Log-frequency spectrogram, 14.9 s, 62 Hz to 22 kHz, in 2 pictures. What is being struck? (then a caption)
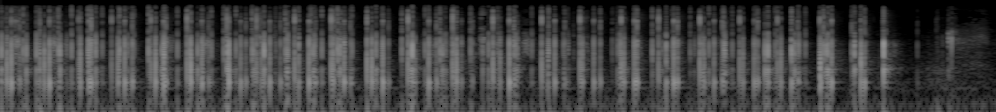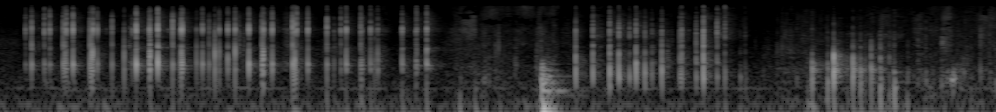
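Small rigid cardboard phone box. Fingernails tap rapidly on the face and sides of a small black rigid cardboard iPhone 12 Pro box, hollow with the phone inside and held in one hand. The taps are dry, bright clicks that stop almost instantly. They come in a dense, fast stream for about the first six and a half seconds, then in looser bursts with short pauses between them.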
